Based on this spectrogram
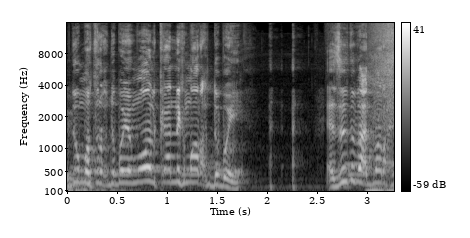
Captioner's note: laughs awkwardly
